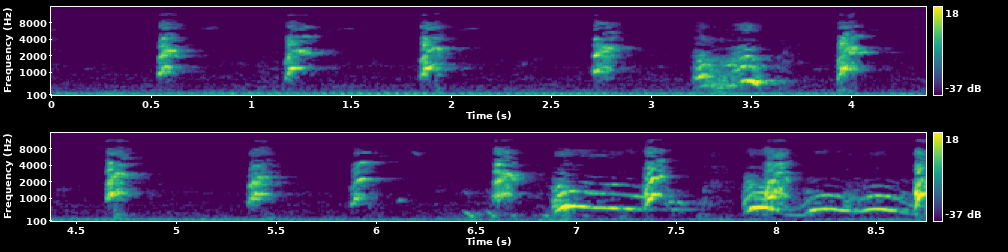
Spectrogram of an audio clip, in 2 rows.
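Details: Domestic dog barking in a steady run of sharp barks about once every 0.7 seconds, ending in a few higher, whining, yelping barks over a faint low hum.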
